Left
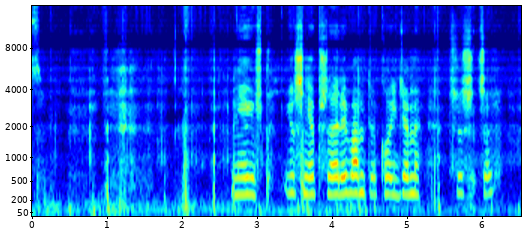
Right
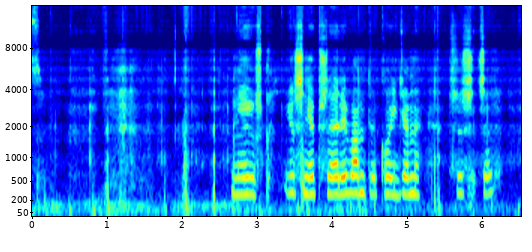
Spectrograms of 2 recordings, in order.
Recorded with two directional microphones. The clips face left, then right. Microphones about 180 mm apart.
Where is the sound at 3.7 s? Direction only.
15° right (ahead or behind).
